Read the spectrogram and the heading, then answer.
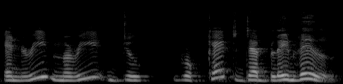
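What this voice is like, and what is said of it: Horrible put-on accent. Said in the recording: “That was a horrible accent of that”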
